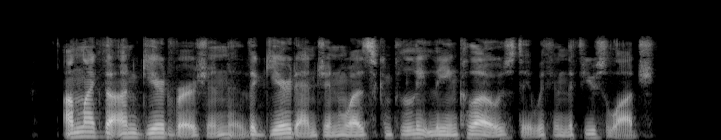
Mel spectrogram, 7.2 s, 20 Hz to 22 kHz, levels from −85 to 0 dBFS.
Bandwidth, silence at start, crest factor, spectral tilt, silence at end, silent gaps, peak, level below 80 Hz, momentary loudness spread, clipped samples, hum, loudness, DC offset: 7.8 kHz; 0.65 s; 20 dB; -4.5 dB/octave; 0.7 s; none; -8 dBFS; -62 dBFS; 10 LU; under 0.1%; none; -27 LUFS; under 0.1%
